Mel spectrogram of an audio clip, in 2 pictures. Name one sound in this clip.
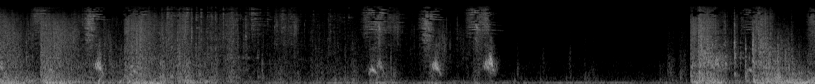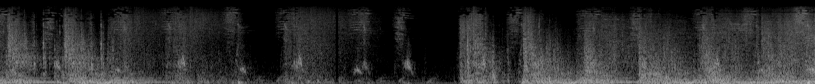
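A pickaxe strikes wood again and again.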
